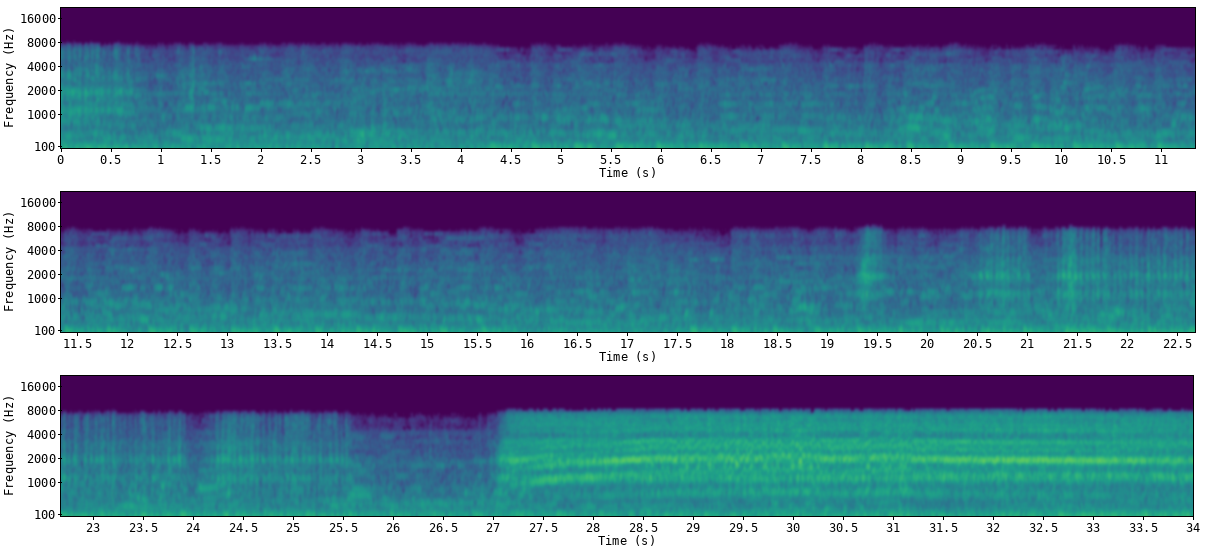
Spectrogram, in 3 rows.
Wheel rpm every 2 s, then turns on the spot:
10, 0, 0, 0, 0, 0, 0, 0, 0, 0, 20, 20, 20, 70, 160, 170, 160.
0-2 20-26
